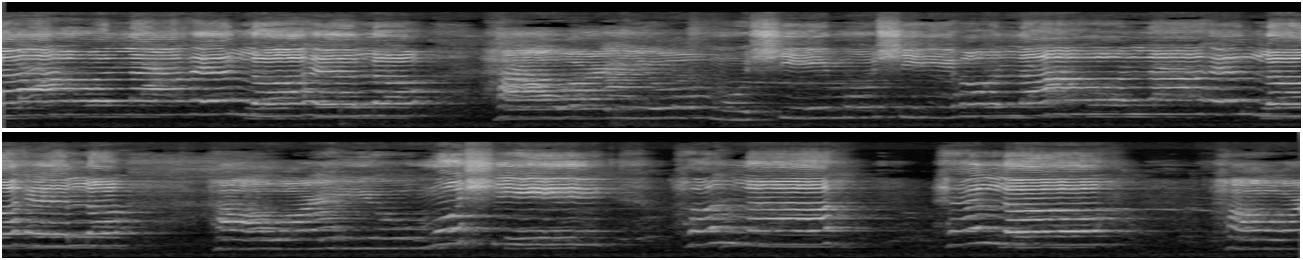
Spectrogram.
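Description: A woman and a girl singing a children's song together in phrases, with short breaks for breath.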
